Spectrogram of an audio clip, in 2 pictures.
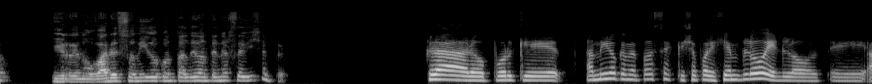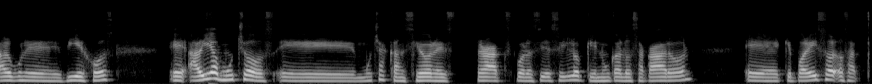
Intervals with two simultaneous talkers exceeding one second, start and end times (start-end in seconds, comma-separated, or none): none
